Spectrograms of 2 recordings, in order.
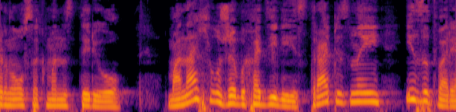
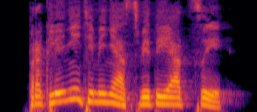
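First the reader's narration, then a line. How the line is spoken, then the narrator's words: Shout. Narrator (Russian): крикнул Зорбас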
